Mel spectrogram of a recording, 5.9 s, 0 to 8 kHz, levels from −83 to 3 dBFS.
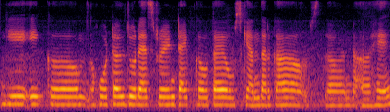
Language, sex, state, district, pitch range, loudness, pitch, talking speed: Hindi, female, Himachal Pradesh, Shimla, 195-210 Hz, -17 LUFS, 205 Hz, 155 wpm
